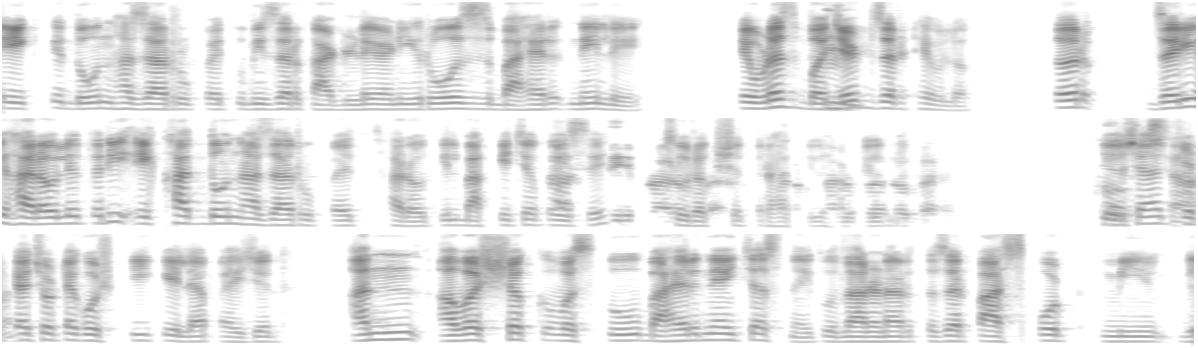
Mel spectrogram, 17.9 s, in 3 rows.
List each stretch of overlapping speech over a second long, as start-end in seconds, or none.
8.8-10.5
